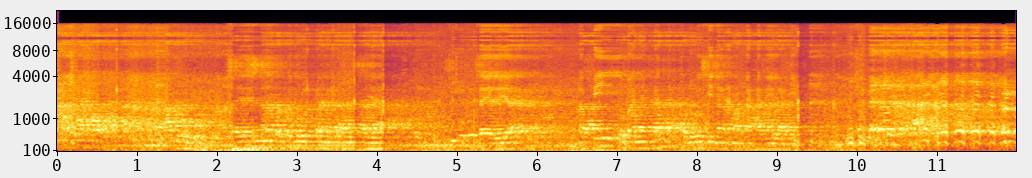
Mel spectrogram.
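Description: A man sings into a microphone, heard through loudspeakers in a large room.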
